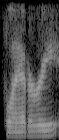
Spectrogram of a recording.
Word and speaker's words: Slattery: First name is Lori, L-O-R-I. Last name is Slattery, S-L-A-T-T-E-R-Y.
